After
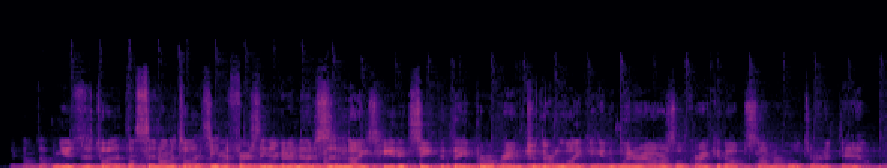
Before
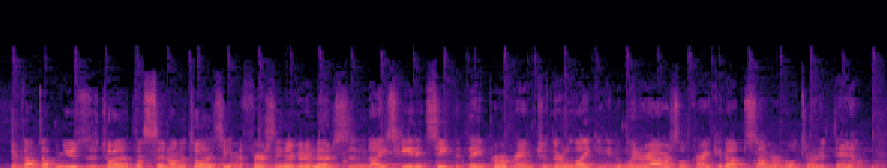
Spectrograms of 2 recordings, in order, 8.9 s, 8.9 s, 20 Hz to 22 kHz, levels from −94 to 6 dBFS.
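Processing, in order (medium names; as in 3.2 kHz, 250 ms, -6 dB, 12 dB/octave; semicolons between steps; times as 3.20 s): Doppler pass-by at 3.49 s, 19 m/s, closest 1.1 m; recorder AGC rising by 45 dB/s; FFT filter 150 Hz 0 dB, 360 Hz +9 dB, 790 Hz -20 dB, 2.2 kHz -4 dB, 4.7 kHz -6 dB; reverberation RT60 3.4 s, pre-delay 55 ms, DRR 19.5 dB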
